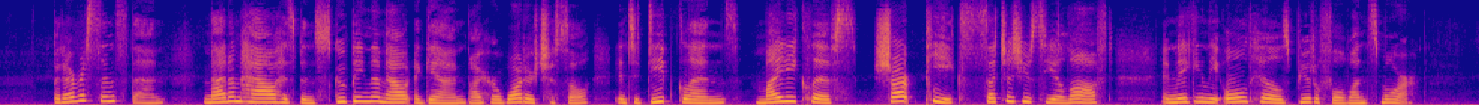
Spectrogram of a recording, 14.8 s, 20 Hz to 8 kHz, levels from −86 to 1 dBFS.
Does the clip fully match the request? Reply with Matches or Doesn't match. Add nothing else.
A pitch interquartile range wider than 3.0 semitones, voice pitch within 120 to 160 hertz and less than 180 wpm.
Doesn't match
